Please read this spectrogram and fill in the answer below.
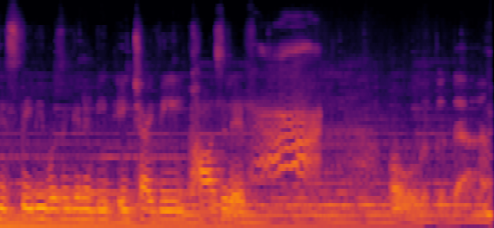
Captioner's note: cries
